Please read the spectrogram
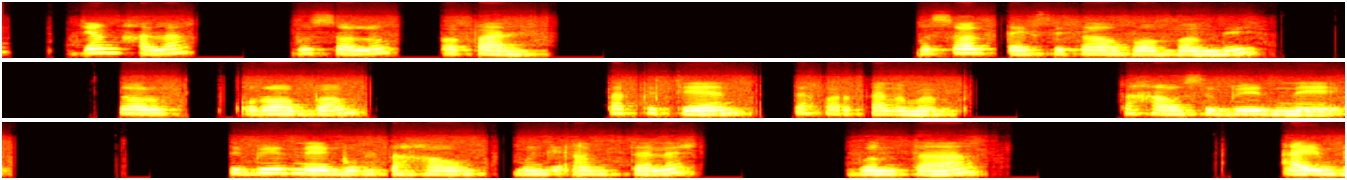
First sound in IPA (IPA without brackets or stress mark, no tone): ɟ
